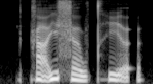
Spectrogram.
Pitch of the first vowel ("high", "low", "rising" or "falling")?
rising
